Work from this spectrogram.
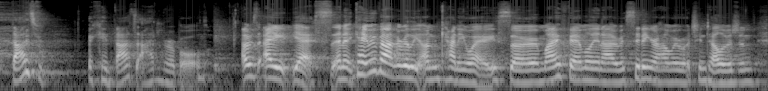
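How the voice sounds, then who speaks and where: The speaker has an Australian accent and lively intonation at a very fast pace. Music plays in the background, and there is audible room echo. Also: woman, fairly high pitch for a woman. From Australia, Sydney. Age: 20s. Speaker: law student. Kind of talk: interview.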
